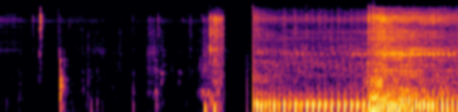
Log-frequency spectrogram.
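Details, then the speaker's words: Moped engine after fixing a whistle caused by a damaged intake manifold gasket and stripped bolt, reinstalled with sealant: fires and settles into an even, steady putter with no whistle; running normally. "сорвали тут ну и на герметик посадили шайбу было убрали ну и все сейчас вроде с виду вроде как пропал"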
